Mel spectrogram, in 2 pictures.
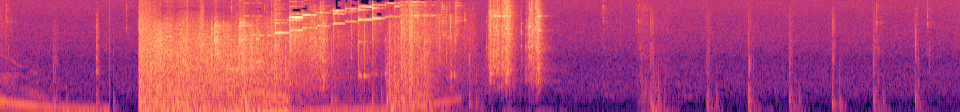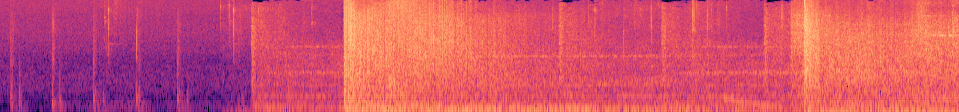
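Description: A shotgun fires loudly with booming blasts.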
